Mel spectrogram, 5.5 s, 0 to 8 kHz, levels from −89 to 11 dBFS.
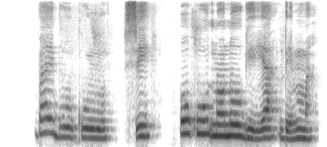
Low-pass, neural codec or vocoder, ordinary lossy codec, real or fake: none; none; none; real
